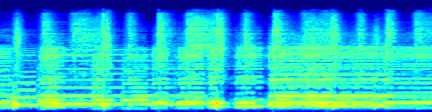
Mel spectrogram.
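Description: A small jazz band playing live: saxophones and a keytar hold chords over steady drum and cymbal strokes.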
